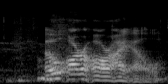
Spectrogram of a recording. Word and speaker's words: Orril: Orril is her name.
